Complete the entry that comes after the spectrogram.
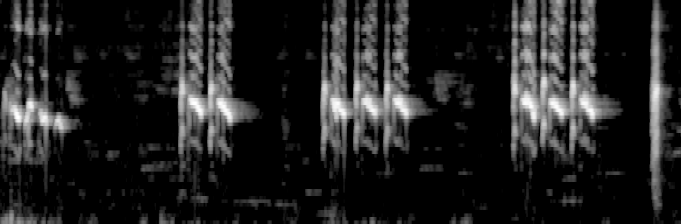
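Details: Lively sooty-headed bulbul calling to draw other bulbuls into replying: a string of quick three-note bubbly phrases, each bright and slurred, separated by short pauses. A low thump opens it and a sharp click comes near the end.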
